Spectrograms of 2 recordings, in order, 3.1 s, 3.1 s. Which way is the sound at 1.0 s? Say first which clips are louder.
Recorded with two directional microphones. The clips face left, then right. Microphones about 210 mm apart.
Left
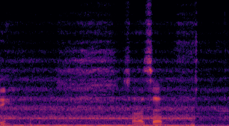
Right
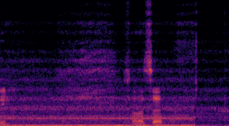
Even; 10° left (ahead or behind).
